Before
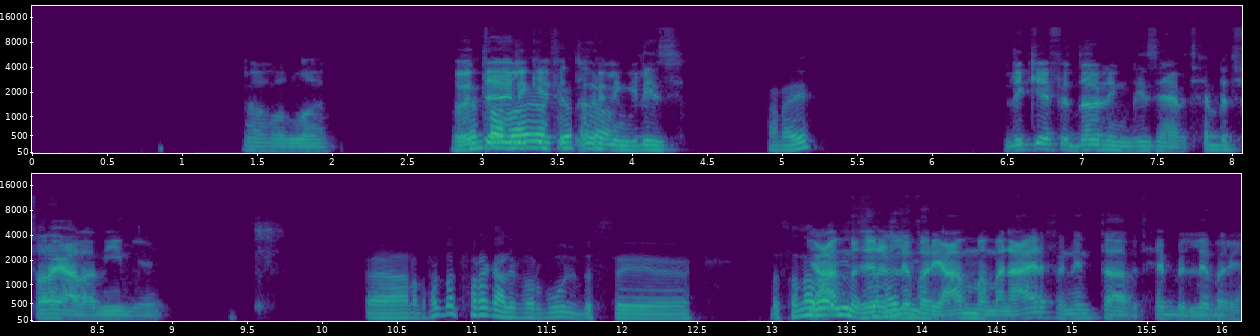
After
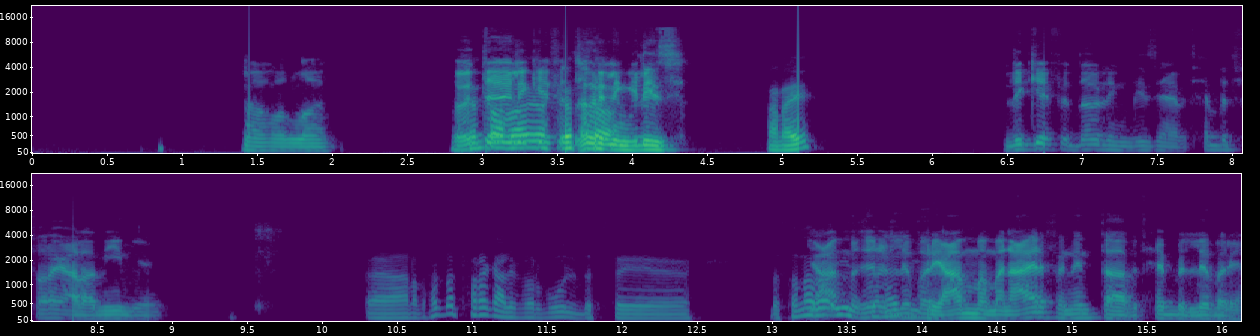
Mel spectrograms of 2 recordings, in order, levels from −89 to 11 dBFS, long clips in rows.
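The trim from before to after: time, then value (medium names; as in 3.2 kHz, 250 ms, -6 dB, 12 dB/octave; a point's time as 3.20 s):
+9.5 dB
from 1.44 s +1 dB
from 3.55 s +10.5 dB
from 5.10 s -2 dB
from 6.74 s -12 dB
from 8.33 s -4.5 dB
from 8.83 s -10.5 dB
from 14.03 s -2 dB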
